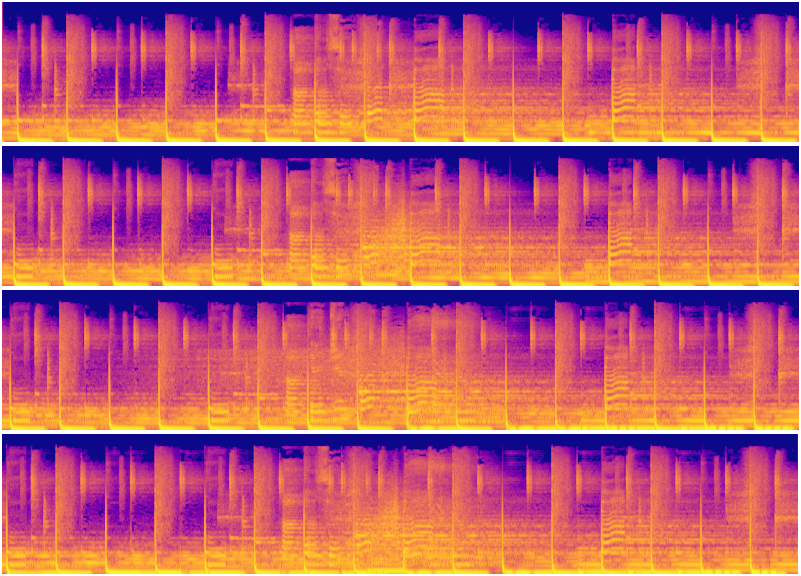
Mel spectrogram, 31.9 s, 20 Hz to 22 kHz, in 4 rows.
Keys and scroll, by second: 17.9 space, 22.4 Delete, 25.0 space, 26.1 v.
